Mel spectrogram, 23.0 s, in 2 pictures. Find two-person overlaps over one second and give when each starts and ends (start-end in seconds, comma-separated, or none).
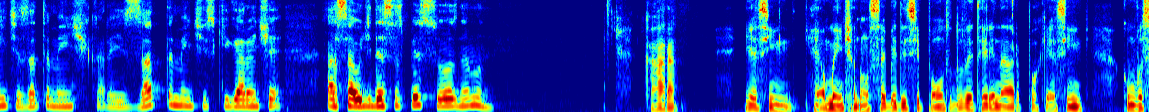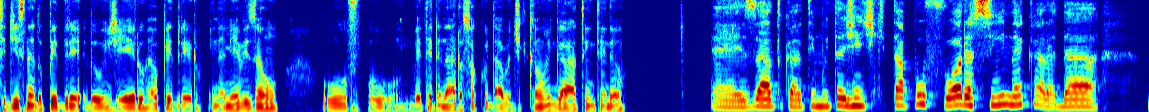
none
